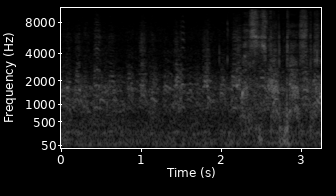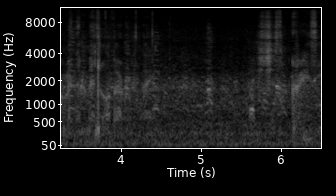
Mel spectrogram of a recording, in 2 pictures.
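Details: Wintering barnacle geese, hundreds of them, call around a hide in southern Scotland before the sun is up. Separate short, barking yaps come at an irregular pace over a murmur of distant birds, with occasional sharp clicks.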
